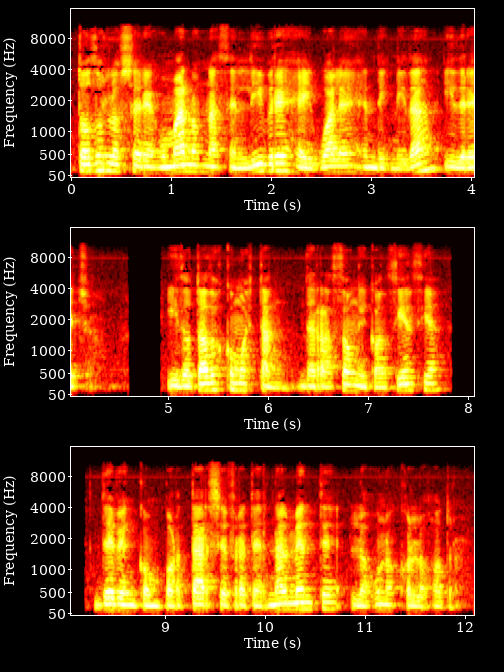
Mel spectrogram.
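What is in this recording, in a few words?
Spanish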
